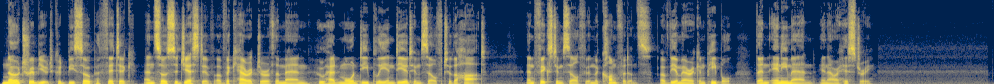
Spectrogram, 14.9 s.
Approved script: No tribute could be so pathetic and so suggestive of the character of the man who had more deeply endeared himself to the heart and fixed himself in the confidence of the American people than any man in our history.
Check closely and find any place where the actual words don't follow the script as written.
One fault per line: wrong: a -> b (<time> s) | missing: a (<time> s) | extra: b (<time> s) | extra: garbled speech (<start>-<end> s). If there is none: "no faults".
no faults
